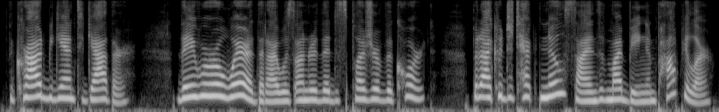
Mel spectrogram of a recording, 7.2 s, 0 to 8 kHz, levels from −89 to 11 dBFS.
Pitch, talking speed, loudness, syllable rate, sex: 240 Hz, 225 wpm, -18 LUFS, 6.3 syllables/s, female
